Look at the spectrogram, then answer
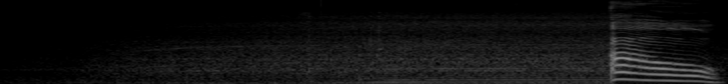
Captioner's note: laptop dvd drive spinning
